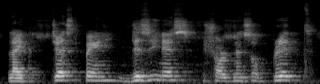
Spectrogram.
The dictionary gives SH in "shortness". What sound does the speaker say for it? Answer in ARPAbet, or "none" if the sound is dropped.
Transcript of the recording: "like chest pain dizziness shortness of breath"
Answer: SH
